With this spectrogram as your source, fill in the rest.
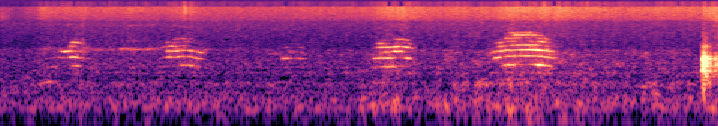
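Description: Faint meows from a cat come in short calls in the background over a steady low hum, with one louder, longer meow near the end.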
